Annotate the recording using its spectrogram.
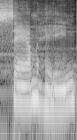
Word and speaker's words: Samhain: Samhain, which by the way is spelled S-A-M-H-A-I-N, it looks like it should be pronounced Samhain, but it's not, it is Samhain, was a day that they did indeed celebrate on October 31st.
